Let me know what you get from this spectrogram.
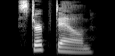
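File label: "humor", British; stripped-down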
